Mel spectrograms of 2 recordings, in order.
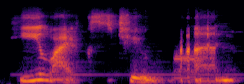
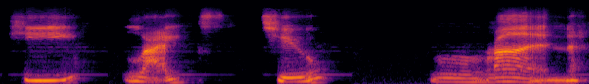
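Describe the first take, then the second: First: The sentence is read at a faster pace. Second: The sentence is read at a slow pace.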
